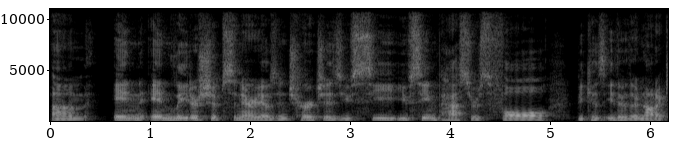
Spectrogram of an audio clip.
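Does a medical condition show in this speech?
No.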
